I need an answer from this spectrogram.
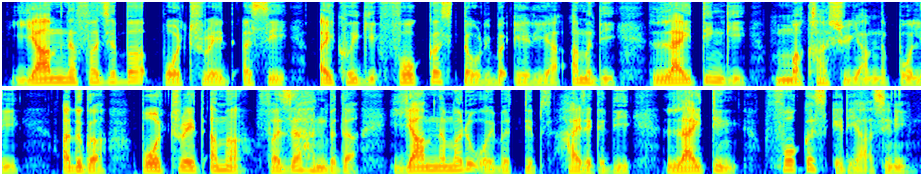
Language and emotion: Manipuri, neutral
